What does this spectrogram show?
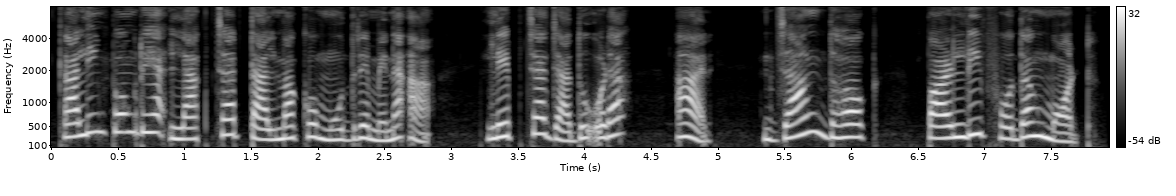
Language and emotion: Santali, neutral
